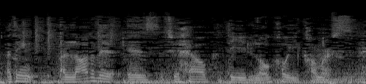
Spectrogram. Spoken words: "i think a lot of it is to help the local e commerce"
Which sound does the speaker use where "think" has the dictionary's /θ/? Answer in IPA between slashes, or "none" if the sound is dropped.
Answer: /θ/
